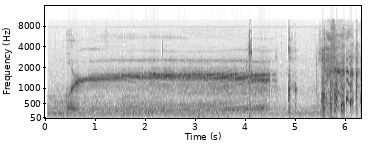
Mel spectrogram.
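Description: A young man's voice sliding up into a high falsetto squeal that is held for about four seconds and then breaks off. Near the end comes a short loud scuffle and thump as the Indo balance board slips out from under him and he falls onto the mat.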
